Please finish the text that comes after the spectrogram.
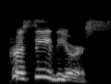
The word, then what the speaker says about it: procedures: gonna type it sure procedures proced the pronunciation is procedures proced another one is surveillance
